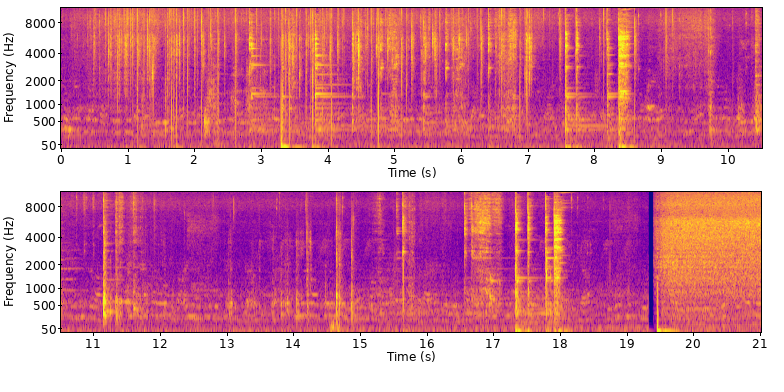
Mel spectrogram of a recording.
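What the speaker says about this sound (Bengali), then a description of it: "কড়াইতে তেল গরম দিয়েছি এবার শুকনো লঙ্কা ফোড়ন দেব আর গোটা জিরে" Dry red chillies and whole cumin seeds hiss and crackle in hot oil in a kadai, with intermittent clinks of utensils against the pan and a louder burst of steady sizzling at the end.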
